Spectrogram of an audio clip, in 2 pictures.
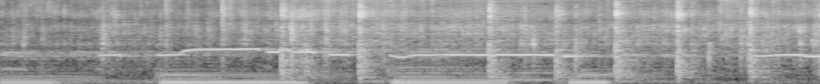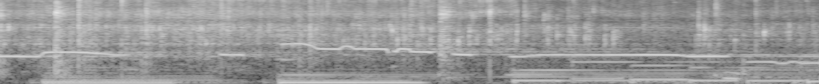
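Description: Chana dal, urad dal, onion, garlic and ginger sizzle steadily in a hot pan, with sharp spatula scrapes and clicks of stirring punctuating the frying; background music plays softly underneath.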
